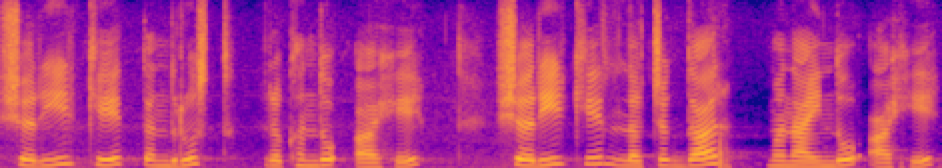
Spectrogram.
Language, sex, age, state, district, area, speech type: Sindhi, female, 18-30, Delhi, South Delhi, urban, spontaneous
